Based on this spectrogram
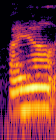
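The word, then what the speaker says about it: Faial: Are you going to need to be tested if you go, you know, to Fayal?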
